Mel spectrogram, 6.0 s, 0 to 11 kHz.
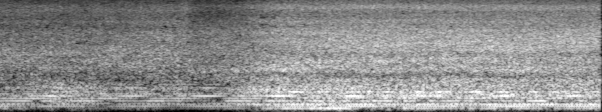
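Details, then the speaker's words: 2012 Lasko side-discharge 400 series heat pump with scroll compressor, switched to heat mode for about a minute: quiet steady hum, more a vibration than slugging, warming up. It is normal running in heat mode. "But yeah, you can hear the difference how quiet it is. Oh yeah, it's getting warm. It's much more of just a vibration than the slug."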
